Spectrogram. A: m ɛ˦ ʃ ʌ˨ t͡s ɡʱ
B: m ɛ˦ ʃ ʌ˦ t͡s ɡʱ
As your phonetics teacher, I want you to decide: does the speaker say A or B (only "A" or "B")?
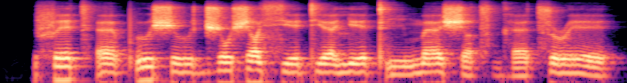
A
